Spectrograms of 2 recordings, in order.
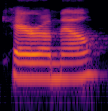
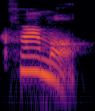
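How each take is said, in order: First: The middle vowel is pronounced, giving three syllables. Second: The middle vowel is dropped, giving two syllables. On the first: "you pronounce the A" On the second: "I think I leave the A out"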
